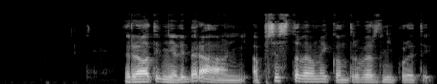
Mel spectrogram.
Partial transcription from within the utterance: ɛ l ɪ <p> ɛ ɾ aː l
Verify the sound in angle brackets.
incorrect: b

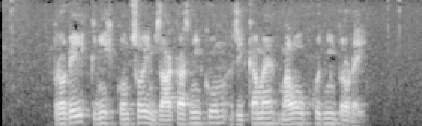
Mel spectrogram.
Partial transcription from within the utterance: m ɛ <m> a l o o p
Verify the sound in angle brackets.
correct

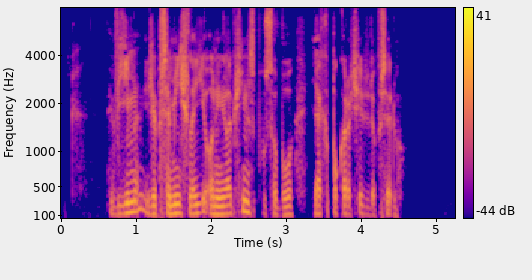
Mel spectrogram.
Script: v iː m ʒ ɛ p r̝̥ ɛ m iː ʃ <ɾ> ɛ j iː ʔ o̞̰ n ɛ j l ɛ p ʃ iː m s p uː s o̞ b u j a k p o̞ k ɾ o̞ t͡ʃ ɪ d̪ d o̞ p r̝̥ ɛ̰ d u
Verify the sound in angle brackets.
incorrect: l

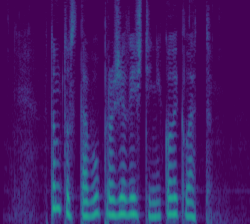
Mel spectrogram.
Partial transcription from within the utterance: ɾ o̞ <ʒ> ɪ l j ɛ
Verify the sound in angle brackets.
correct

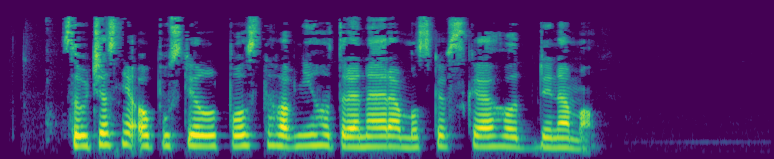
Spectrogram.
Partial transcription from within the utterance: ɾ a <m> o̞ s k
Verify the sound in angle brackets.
correct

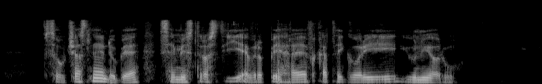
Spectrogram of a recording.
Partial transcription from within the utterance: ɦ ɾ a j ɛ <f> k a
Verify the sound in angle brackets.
correct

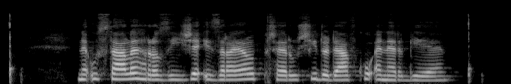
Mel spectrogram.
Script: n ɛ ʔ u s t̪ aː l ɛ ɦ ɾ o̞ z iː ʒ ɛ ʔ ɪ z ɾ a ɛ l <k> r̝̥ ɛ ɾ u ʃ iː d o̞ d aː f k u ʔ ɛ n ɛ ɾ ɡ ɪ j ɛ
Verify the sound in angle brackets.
incorrect: p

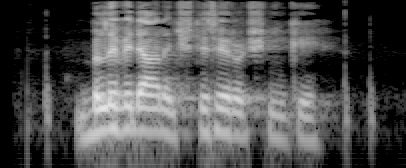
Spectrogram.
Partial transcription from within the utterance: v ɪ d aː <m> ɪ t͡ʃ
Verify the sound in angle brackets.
incorrect: n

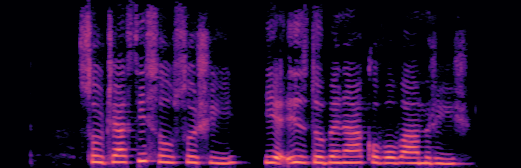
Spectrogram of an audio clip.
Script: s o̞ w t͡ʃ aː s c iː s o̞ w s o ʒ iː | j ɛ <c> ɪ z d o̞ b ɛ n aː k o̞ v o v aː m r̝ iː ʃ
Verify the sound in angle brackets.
incorrect: ʔ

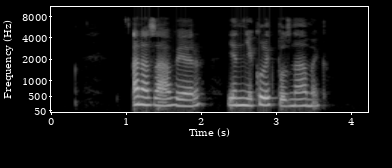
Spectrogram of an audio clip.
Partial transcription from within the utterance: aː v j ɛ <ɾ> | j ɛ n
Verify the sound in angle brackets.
correct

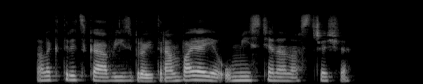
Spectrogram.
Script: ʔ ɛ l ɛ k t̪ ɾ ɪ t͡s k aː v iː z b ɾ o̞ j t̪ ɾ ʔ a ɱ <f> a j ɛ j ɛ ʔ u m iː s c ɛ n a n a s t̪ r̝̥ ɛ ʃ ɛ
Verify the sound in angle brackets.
incorrect: v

